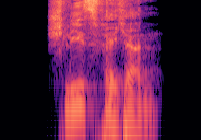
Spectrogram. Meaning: dative plural of Schließfach
- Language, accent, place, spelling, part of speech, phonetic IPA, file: German, Germany, Berlin, Schließfächern, noun, [ˈʃliːsˌfɛçɐn], De-Schließfächern.ogg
